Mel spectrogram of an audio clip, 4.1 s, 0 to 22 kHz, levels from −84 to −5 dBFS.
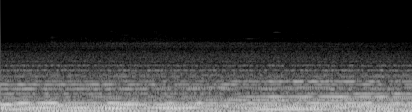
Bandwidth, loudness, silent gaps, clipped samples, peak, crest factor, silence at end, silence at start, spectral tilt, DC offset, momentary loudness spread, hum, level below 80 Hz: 4.8 kHz; -25 LUFS; none; under 0.1%; -12 dBFS; 10 dB; 0 s; 0 s; -11 dB/octave; 0.2%; 3 LU; none; -32 dBFS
